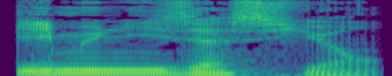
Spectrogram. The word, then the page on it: immunisation: francais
